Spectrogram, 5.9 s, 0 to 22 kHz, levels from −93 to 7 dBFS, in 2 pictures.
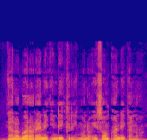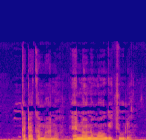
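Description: Throughout the speech, the upper band sounds bright but synthetic, with sibilants turning gritty and metallic, and nothing above 15.4 kHz. This is likely HE-AAC compression at a low bitrate around 24 kbps: the treble is rebuilt from copied lower bands rather than simply cut off, unlike a plain low-pass codec.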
